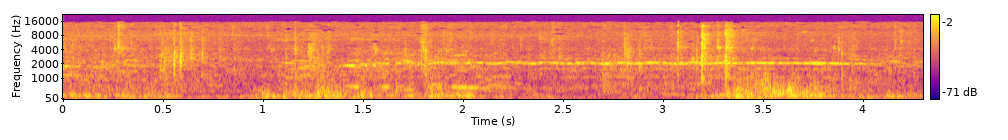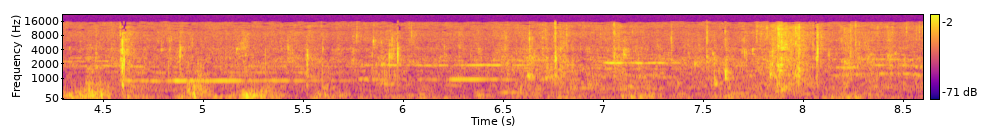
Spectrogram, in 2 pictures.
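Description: Indistinct voices of several people talking, with scattered knocks and footsteps on wooden jetty boards. A few long, steady, high whistling tones sound, one after another.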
